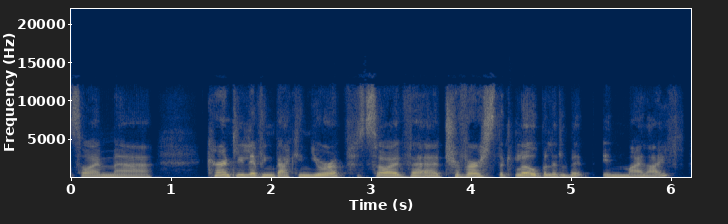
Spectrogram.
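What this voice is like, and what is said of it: Irish accent. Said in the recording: “I'm Irish, for those that haven't picked up my accent”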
